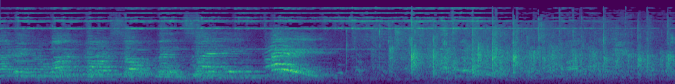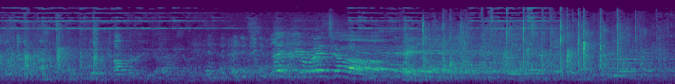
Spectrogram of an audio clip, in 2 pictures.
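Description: A group of ukuleles strums together.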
